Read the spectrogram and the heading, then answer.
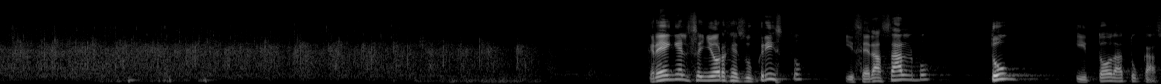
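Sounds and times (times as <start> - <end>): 
audience applause: 0.0 - 5.5
speech: 6.5 - 10.2, 10.8 - 11.6.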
